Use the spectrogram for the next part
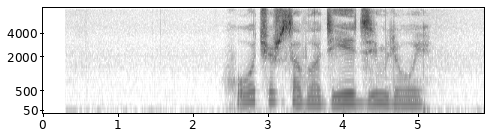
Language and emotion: Russian, sad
